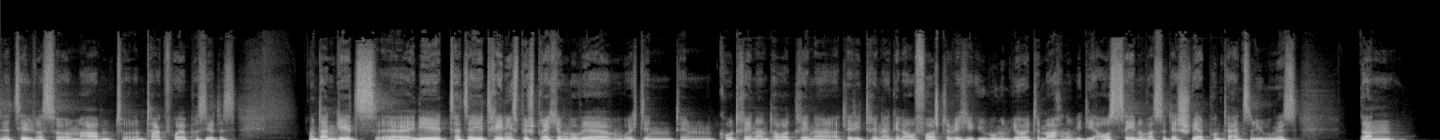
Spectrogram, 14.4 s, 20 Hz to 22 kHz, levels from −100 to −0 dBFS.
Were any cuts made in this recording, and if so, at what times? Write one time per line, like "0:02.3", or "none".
none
